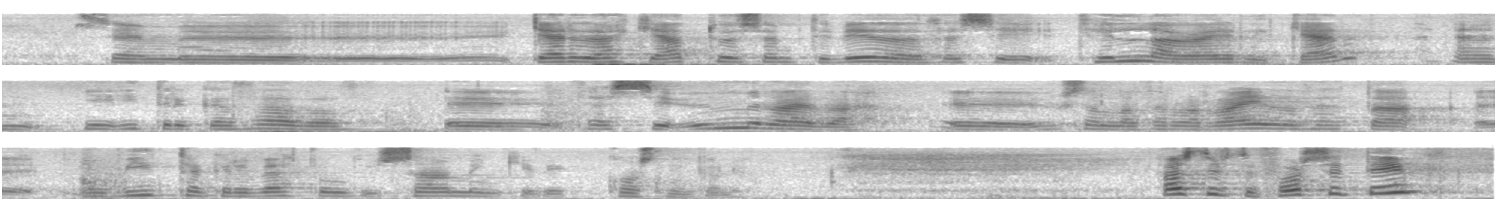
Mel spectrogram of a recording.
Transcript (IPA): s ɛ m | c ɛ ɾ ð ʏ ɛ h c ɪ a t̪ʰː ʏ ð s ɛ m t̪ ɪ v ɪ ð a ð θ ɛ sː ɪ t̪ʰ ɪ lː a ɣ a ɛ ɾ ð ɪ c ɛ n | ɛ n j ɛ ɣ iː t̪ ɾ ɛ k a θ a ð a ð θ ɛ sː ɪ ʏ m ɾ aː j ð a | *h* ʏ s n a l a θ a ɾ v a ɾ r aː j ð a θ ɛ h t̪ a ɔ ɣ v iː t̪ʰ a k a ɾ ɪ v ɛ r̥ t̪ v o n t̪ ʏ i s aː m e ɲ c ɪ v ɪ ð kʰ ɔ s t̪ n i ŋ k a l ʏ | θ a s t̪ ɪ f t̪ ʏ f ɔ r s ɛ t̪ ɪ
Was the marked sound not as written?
no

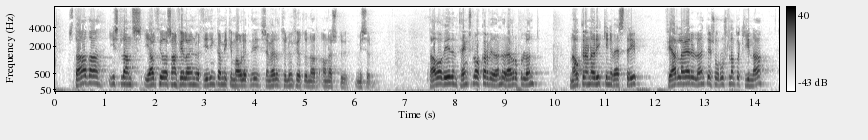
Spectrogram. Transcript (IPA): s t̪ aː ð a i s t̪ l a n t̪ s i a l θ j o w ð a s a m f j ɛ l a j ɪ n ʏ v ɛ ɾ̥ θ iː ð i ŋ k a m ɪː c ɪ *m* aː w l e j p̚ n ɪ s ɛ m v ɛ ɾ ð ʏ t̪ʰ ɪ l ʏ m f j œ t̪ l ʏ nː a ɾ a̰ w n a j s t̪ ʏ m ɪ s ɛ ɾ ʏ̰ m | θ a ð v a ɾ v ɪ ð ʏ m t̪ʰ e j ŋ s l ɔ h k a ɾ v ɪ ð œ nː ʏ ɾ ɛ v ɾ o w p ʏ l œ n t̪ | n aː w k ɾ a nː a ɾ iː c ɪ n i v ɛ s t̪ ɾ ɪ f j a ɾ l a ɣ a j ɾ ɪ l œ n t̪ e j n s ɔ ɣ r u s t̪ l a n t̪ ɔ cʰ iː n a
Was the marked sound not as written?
no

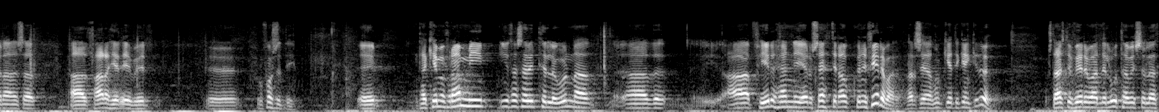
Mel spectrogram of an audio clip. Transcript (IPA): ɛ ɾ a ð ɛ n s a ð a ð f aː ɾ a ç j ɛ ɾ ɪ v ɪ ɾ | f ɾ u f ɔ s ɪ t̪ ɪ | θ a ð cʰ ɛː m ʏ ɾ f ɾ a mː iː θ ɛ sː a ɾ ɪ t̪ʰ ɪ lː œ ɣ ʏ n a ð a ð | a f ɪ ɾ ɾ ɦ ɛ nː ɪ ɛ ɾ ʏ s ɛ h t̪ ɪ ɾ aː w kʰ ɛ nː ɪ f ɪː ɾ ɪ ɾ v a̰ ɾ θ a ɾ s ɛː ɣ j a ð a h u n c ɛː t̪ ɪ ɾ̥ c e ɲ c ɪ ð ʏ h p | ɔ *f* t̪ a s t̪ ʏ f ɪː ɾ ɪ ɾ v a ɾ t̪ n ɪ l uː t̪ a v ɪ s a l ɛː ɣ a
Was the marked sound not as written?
yes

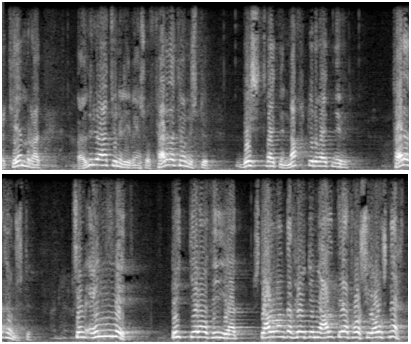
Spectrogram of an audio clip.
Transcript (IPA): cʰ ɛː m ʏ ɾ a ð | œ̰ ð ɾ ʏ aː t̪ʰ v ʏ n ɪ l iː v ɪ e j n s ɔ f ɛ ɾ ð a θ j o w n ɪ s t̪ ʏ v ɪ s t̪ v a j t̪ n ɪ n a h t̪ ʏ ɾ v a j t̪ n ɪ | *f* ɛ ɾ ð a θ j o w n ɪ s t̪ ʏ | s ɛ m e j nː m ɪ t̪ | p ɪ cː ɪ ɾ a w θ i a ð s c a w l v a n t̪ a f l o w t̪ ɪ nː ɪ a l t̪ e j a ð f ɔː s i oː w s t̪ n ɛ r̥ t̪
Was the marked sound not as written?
no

